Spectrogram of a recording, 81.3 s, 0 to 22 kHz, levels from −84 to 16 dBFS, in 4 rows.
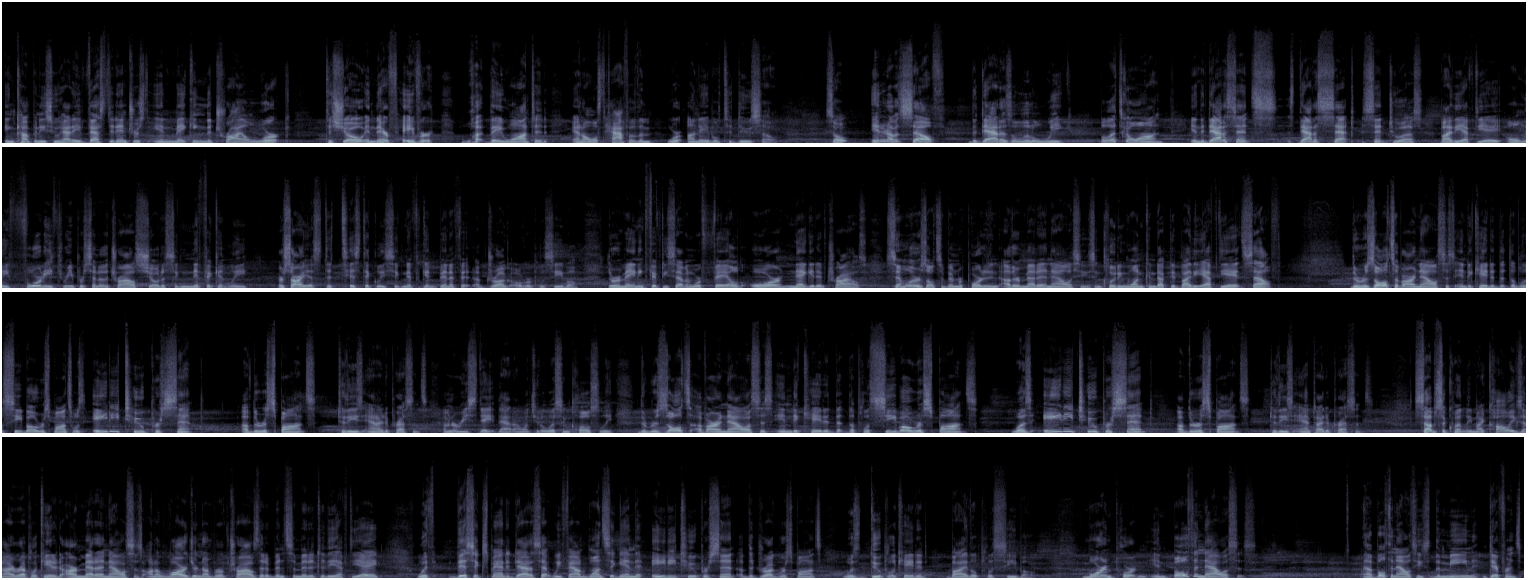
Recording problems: background chatter; faint; throughout; 4 voices, 25 dB below the speech

